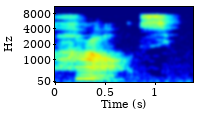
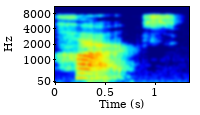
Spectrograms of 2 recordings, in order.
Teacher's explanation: o H é pronunciado com uma sonoridade aí próxima do R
